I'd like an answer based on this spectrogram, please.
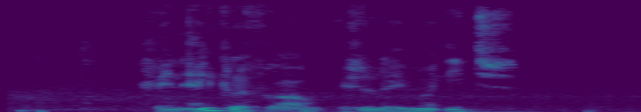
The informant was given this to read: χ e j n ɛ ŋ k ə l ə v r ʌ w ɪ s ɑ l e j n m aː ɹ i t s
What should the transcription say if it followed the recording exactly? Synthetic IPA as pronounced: χ e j n ɛ ŋ k ə l ə v r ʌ w ɪ s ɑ l e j n m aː ɹ i t s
